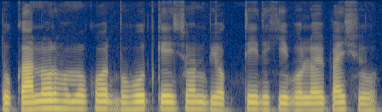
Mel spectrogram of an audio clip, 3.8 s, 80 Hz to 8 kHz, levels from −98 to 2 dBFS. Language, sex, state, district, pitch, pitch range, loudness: Assamese, male, Assam, Kamrup Metropolitan, 135 Hz, 130-140 Hz, -18 LUFS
